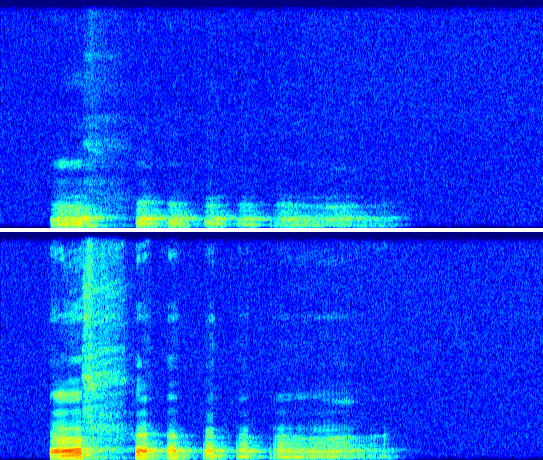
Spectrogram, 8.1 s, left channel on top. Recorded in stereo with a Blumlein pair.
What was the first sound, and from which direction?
Laughter, 40° right.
